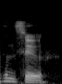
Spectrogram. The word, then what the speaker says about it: Hounsou: Is it Djimon Hounsou? – How do you say his name? Hounsou.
